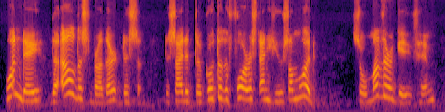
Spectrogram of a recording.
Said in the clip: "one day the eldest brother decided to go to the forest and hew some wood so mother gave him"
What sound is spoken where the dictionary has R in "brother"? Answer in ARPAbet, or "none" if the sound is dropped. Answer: R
